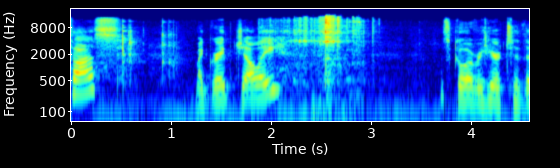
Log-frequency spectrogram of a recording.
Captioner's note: spoons clanging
